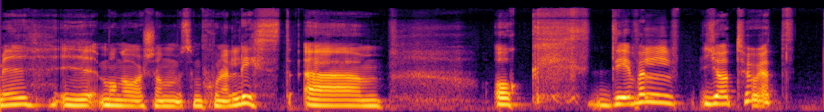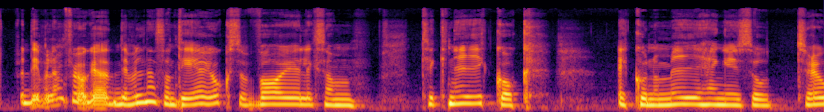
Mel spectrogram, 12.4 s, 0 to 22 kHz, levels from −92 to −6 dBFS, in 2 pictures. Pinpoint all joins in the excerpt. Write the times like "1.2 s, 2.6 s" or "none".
none

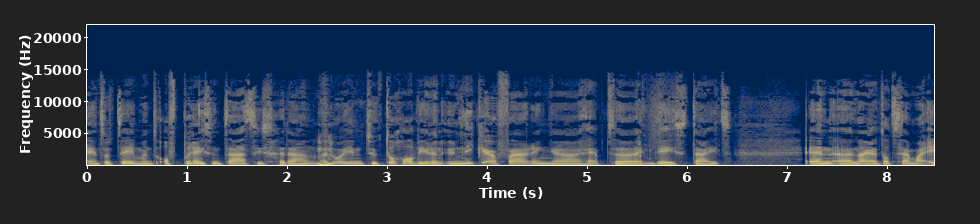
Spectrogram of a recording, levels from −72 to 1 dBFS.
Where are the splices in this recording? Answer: none

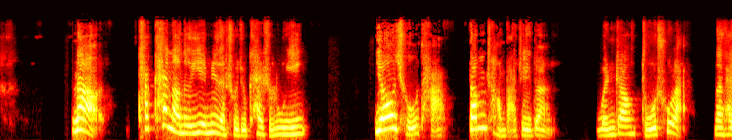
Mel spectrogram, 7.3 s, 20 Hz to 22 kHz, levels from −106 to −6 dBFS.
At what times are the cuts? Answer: none

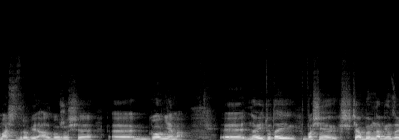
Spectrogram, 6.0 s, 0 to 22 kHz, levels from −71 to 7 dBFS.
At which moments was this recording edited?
1.5 s

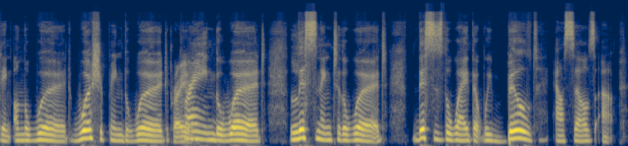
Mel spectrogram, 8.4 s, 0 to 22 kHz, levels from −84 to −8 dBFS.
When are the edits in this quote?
none

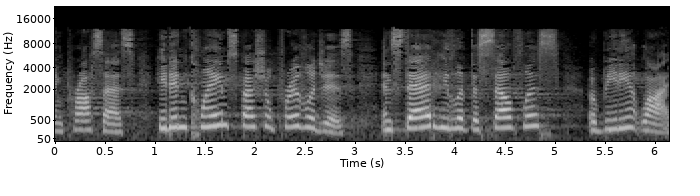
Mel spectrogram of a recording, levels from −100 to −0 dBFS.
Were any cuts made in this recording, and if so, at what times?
none

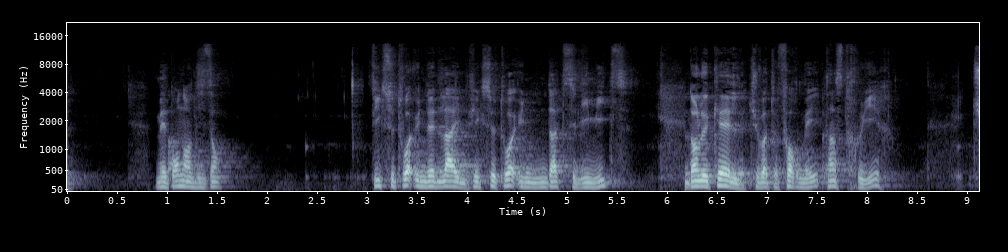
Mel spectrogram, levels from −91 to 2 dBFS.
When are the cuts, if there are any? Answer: 1.0 s, 3.0 s, 6.2 s, 7.5 s

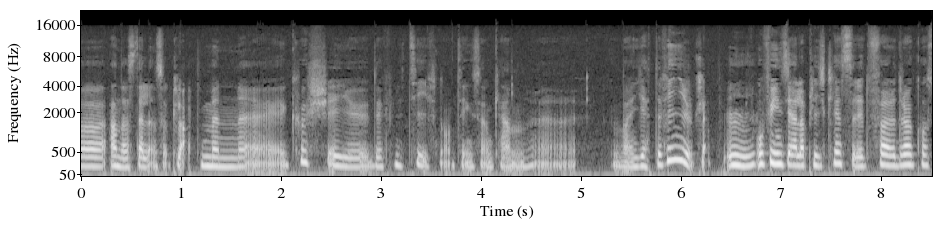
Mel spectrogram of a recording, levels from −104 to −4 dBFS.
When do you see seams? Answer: none

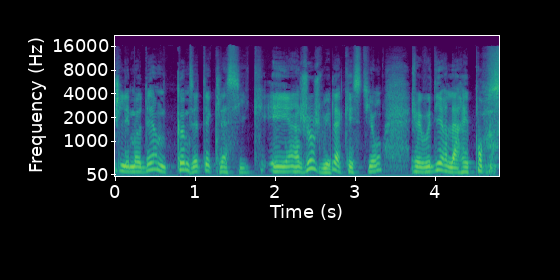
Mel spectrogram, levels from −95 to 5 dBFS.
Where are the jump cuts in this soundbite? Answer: 0.9 s, 2.7 s, 3.7 s

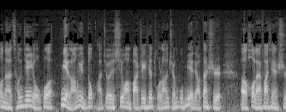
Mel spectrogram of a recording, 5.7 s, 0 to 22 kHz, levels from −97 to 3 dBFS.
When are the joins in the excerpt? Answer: none

